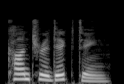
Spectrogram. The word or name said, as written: contradicting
